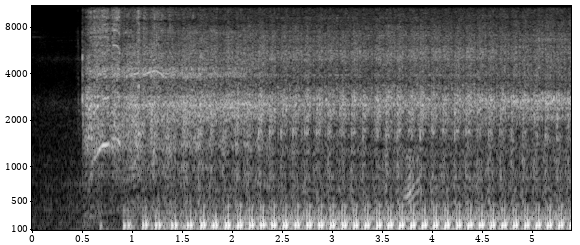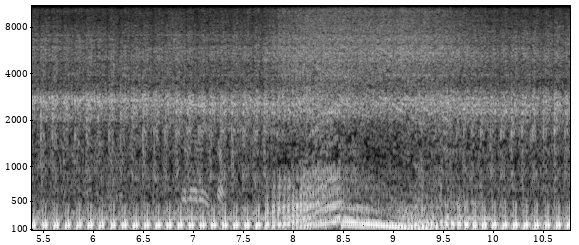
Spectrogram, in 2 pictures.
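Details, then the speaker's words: Kawasaki Ninja 250 after replacing the cam chain tensioner to cure engine noise: engine catches and settles into an even, steady beat with a clean rev, no timing chain ticking or rattle; repaired. "serviço finalizado aqui a motoca ficou boa toda"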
